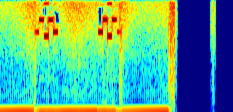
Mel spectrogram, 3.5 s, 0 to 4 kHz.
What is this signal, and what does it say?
Five-tone selective call (ZVEI), heard as quick runs of five tones, tones of about 70 ms. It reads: 88778 88778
